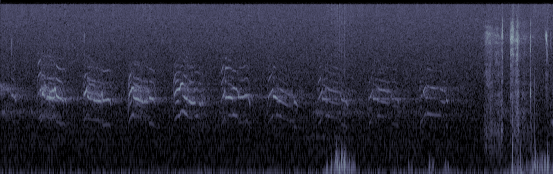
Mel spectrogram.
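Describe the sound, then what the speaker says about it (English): Outdoors in the San Diego River Valley near Lakeside, California, a red-shouldered hawk gives a steady run of about nine repeated, down-slurred screaming calls at mid distance, followed by a few dull thumps. "Red-shouldered hawk."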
